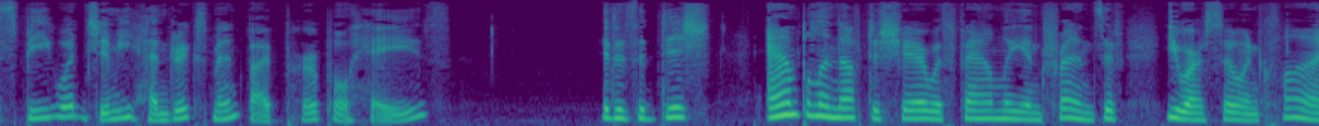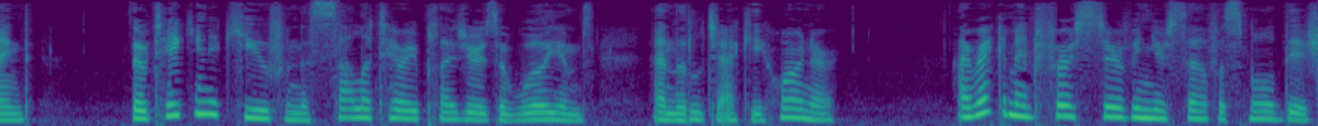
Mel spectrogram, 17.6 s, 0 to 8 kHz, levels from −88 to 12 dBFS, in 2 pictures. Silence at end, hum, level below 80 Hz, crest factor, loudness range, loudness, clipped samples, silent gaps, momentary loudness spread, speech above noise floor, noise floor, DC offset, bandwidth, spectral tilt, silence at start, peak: 0 s; none; -62 dBFS; 20 dB; 6 LU; -26 LUFS; under 0.1%; none; 10 LU; 41 dB; -67 dBFS; under 0.1%; 8 kHz; -6.5 dB/octave; 0 s; -6 dBFS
